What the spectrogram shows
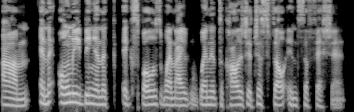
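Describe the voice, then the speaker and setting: A woman's voice: sits low, normal speed, fairly bright tone, no echo, clean studio sound. A middle-aged woman from Tonga, a guest in a casual interview, talking reflectively with many restarts and fillers.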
